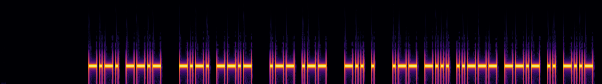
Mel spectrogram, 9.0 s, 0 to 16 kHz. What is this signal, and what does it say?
Morse code, heard as a keyed tone, about 30 wpm, 700 Hz. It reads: CQ CQ WW DE WB2QIX
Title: Common QSO Phrases Encore 30wpm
